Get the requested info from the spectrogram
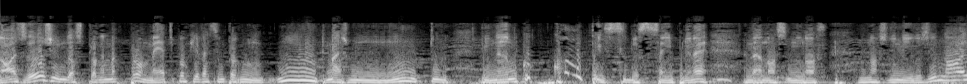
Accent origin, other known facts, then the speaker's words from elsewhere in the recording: João Pessoa, Paraíba, Brazil; dessa terra maravilhosa que é a Paraíba, dessa cidade que eu chamo minha terrinha, João Pessoa.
